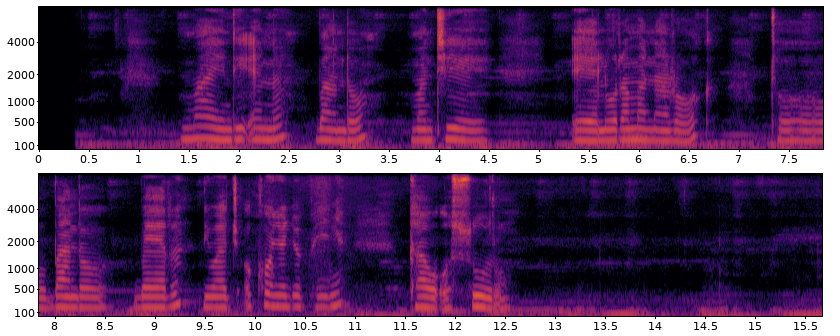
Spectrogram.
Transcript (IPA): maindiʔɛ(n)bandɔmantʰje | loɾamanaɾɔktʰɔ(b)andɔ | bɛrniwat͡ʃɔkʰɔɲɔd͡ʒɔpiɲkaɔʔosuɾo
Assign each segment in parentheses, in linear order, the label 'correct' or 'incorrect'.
correct, correct

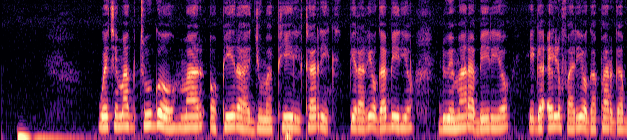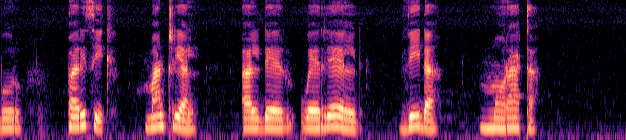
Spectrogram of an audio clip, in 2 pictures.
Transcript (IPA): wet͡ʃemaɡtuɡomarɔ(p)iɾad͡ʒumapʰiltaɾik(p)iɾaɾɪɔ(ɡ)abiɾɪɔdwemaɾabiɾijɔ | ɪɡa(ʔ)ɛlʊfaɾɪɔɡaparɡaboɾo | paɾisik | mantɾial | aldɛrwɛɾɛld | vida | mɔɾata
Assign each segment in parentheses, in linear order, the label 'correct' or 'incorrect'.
correct, correct, correct, correct

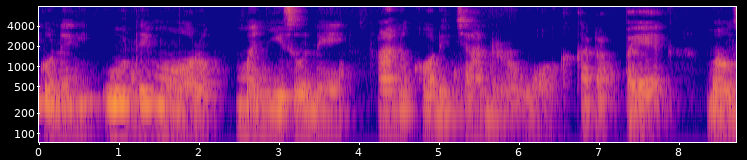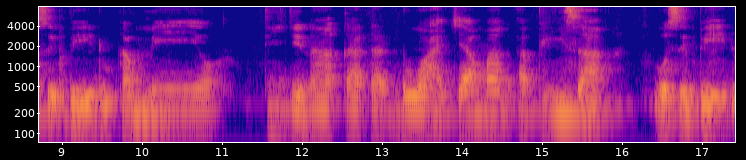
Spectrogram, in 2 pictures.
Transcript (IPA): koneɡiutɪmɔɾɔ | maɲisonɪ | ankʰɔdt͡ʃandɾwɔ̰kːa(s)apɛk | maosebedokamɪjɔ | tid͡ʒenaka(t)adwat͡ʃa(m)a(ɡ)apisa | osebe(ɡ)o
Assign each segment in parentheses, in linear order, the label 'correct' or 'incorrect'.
incorrect: t, correct, correct, correct, incorrect: d

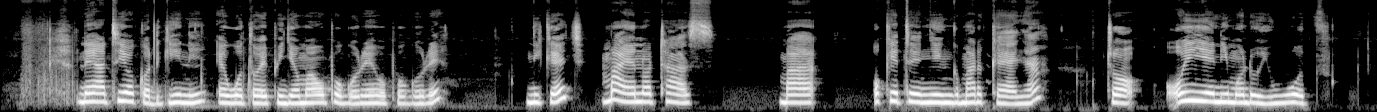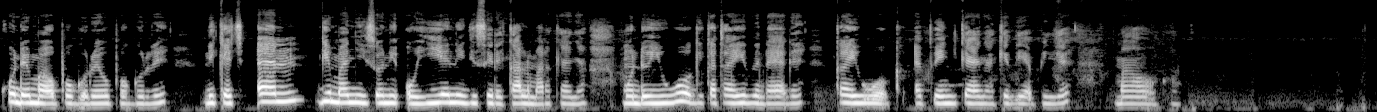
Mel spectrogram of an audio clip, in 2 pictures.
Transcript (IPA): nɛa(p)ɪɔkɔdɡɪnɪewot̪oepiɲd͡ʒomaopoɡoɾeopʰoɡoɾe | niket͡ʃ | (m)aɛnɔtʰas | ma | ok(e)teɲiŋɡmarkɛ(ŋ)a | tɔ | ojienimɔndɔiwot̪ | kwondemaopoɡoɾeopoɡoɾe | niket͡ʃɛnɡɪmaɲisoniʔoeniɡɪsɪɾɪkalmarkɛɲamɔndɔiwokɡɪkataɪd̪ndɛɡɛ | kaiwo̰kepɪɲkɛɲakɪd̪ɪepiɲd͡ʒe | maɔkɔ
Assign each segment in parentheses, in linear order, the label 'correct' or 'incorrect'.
incorrect: t, correct, correct, incorrect: ɲ

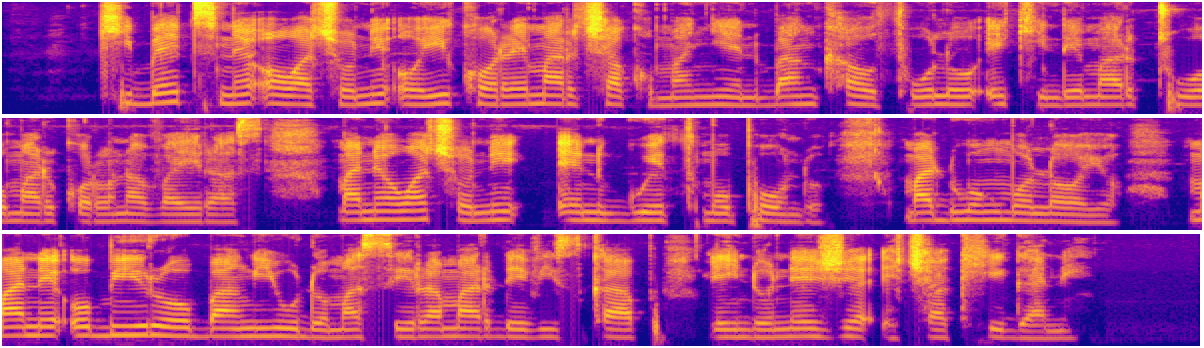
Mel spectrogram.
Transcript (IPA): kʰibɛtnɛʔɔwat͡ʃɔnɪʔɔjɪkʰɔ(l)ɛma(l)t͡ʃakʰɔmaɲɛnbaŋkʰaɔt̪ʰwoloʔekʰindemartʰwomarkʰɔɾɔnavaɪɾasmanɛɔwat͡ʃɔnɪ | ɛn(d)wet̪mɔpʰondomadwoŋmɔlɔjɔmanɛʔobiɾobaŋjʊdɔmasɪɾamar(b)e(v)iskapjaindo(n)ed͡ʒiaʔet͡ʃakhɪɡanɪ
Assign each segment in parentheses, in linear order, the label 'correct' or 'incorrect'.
incorrect: ɾ, incorrect: r, incorrect: ɡ, incorrect: d, correct, correct

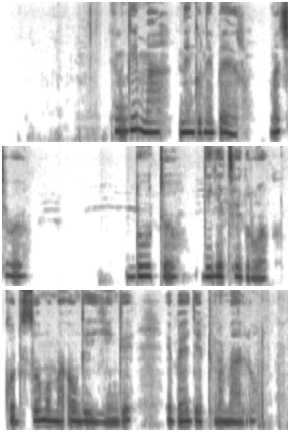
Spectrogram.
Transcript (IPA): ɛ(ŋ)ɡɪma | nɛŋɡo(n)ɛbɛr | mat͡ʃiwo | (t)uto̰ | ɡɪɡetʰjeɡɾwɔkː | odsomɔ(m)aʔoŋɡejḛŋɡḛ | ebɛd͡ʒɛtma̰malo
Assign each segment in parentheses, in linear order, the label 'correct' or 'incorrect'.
incorrect: n, correct, incorrect: d, correct

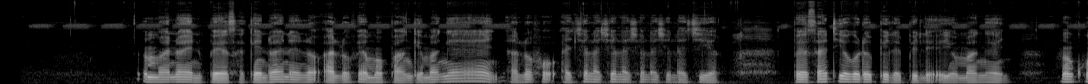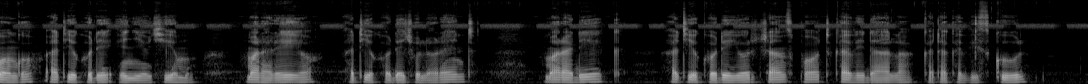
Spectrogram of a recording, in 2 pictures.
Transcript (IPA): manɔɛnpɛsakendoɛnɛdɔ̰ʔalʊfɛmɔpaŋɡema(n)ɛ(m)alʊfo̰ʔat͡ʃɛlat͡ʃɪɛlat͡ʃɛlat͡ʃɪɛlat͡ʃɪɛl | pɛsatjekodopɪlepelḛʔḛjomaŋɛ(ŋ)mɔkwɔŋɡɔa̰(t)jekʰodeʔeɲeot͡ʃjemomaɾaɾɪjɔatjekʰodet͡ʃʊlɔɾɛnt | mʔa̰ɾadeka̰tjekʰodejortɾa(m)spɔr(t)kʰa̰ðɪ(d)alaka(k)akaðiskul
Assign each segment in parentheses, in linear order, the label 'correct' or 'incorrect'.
incorrect: ŋ, incorrect: ɲ, incorrect: ɲ, correct, incorrect: n, correct, correct, incorrect: t

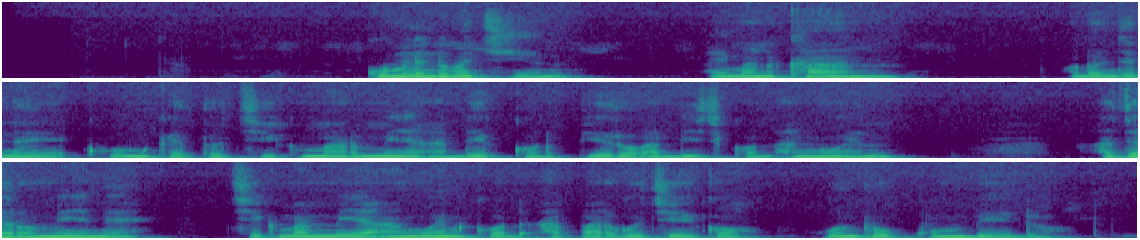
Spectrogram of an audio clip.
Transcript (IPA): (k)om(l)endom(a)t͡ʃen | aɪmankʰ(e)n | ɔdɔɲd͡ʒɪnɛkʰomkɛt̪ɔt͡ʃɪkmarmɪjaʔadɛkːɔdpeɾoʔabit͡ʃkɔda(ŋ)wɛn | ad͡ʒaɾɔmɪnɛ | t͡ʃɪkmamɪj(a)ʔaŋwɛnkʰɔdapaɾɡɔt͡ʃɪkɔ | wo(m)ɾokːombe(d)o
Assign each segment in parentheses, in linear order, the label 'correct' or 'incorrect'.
correct, correct, correct, incorrect: a, correct, correct, incorrect: n, correct

